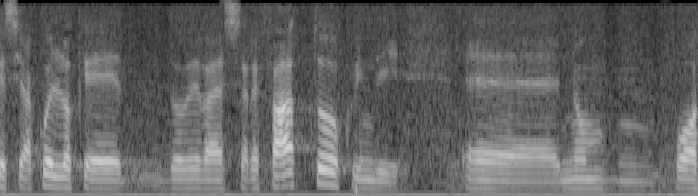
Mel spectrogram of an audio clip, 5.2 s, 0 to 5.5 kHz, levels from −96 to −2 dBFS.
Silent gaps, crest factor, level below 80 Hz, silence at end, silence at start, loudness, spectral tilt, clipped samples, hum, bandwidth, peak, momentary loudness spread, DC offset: none; 20 dB; -68 dBFS; 0 s; 0 s; -30 LUFS; -6 dB/octave; under 0.1%; none; 5.4 kHz; -10 dBFS; 19 LU; 0.4%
